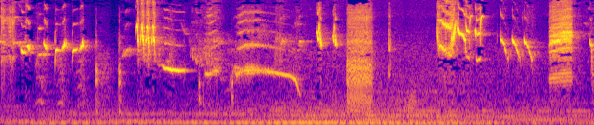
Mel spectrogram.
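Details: Hybrid starling singing a song full of copied phrases, a tutor for pied starlings and other songbirds; squeaky chirps, a long downward-curving whistle, and several loud harsh screeches.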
